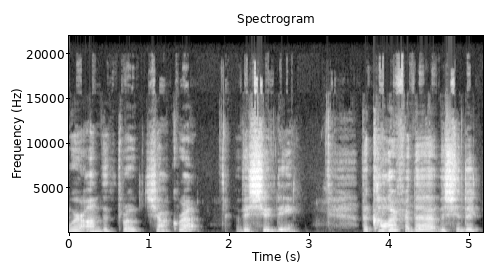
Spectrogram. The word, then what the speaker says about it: Vishuddhi: look at some of the features of the vishuddhi chakra and by the way it's pronounced vishuddhi or the depending on what part of the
